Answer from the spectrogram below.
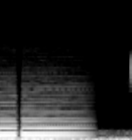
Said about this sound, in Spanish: Mientras me bajaba, el camión seguía directamente detrás mío. Y esta persona seguía tocando la bocina y haciendo luces.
